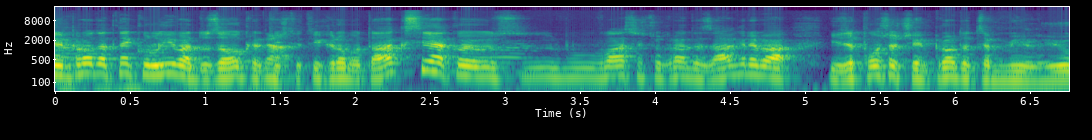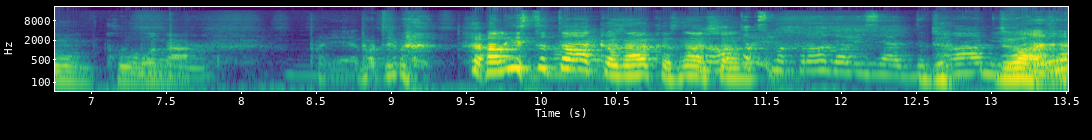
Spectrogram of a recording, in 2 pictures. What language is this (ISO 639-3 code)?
hrv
